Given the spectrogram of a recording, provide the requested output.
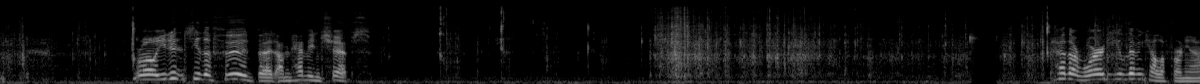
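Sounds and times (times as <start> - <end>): chips crunching: 3.8 - 10.6
crinkling rustle: 6.4 - 11.6.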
